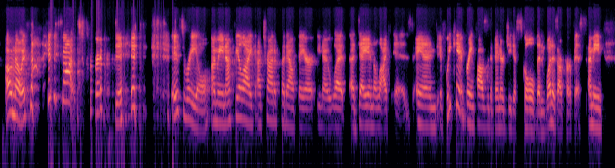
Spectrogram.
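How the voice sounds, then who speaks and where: A woman with a strong Southern accent and medium pitch talks at a moderate pace with lively intonation. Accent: thick Southern. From Alabama. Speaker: assistant principal. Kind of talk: interview.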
